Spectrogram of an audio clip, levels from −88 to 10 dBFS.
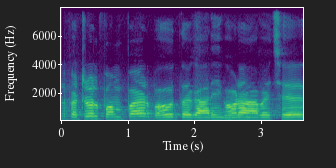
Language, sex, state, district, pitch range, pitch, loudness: Maithili, male, Bihar, Samastipur, 155-175 Hz, 165 Hz, -14 LUFS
